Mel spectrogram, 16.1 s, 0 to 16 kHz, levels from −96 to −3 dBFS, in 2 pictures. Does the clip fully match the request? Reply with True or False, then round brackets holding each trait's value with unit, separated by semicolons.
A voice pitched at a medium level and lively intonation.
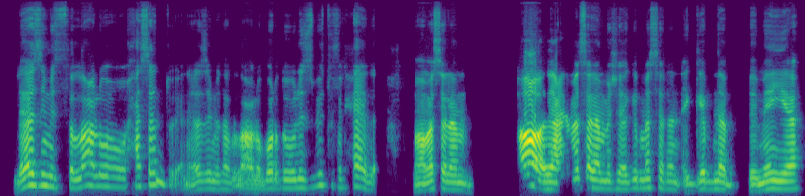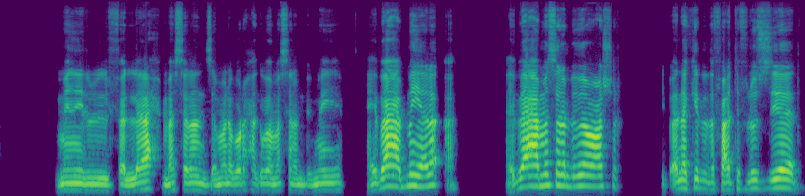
True (150 Hz; 6.4 semitones)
